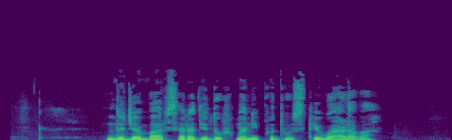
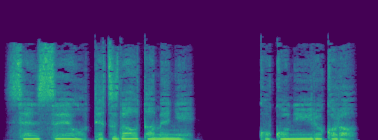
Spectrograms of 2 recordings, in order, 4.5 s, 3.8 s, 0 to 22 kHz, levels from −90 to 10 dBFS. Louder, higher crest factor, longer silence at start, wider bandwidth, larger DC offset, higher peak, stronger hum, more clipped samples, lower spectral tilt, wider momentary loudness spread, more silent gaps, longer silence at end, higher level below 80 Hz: about the same, -19 LUFS vs -17 LUFS; about the same, 16 dB vs 14 dB; first, 1.05 s vs 0.1 s; second, 9.8 kHz vs 16 kHz; neither; about the same, -4 dBFS vs -4 dBFS; neither; neither; first, -7 dB/octave vs -3 dB/octave; about the same, 8 LU vs 8 LU; second, none vs 2.07-2.35 s, 2.46-2.52 s; first, 0.8 s vs 0.25 s; second, -64 dBFS vs -44 dBFS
